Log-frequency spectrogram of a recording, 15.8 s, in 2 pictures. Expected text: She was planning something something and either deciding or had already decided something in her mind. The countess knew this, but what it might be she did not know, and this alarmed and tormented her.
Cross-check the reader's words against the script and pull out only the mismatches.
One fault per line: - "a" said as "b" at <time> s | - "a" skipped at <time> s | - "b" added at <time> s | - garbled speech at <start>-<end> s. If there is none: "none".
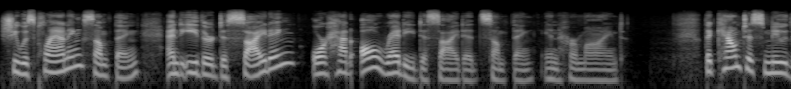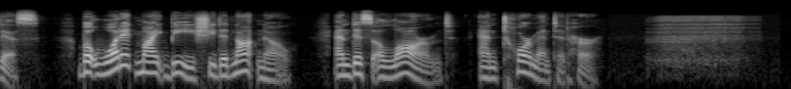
- "something" skipped at 1.4 s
